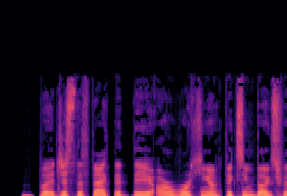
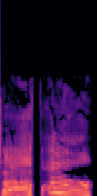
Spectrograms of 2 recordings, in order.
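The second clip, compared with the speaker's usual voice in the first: very high, strained cry of alarm; squeezed, high-pitched mock scream; mock yell. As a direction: imitate a game character yelling, pitched way up. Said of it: "while Capital yells".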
